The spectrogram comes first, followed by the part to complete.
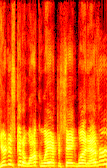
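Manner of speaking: play-acted, high-pitched, loud screaming. Retelling an argument with a stranger: imitating someone screaming. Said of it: "She's screaming at me as I'm trying to walk away".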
